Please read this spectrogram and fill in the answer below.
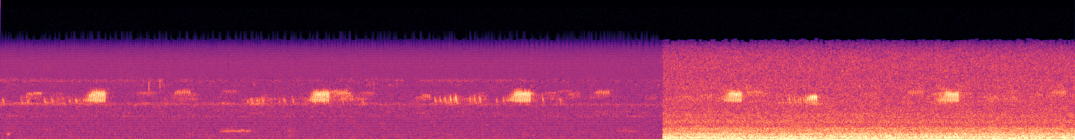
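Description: Night insects, crickets, chirping in short high bursts about once a second. About six and a half seconds in, a steady hiss comes in suddenly underneath and stays.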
